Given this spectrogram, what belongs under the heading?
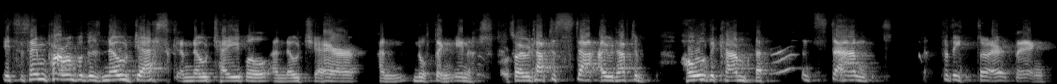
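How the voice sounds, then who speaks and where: A man's voice: high voice, moderate pace, sharp tone. A man hosting a podcast in an upbeat, playful way, with the big echo of a large empty tiled room. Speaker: podcast host.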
